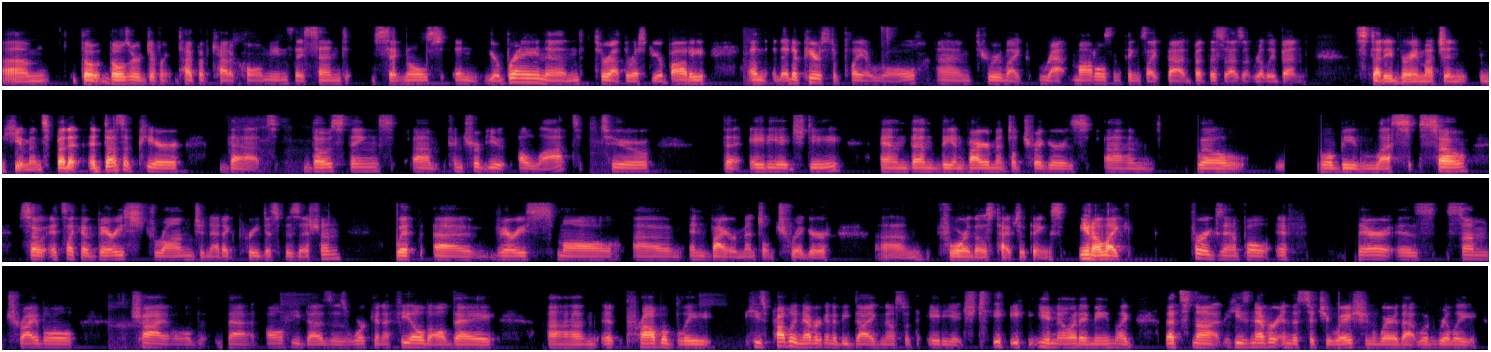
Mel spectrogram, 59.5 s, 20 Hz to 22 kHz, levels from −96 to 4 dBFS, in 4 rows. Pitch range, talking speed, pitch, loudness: 120-135 Hz, 145 wpm, 125 Hz, -28 LUFS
